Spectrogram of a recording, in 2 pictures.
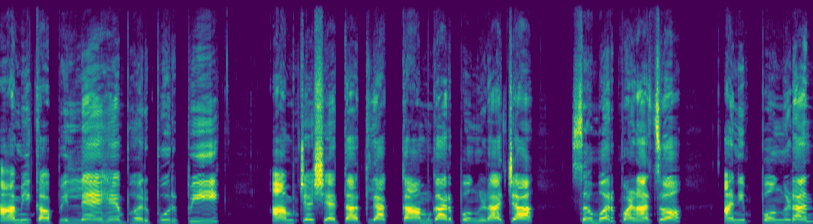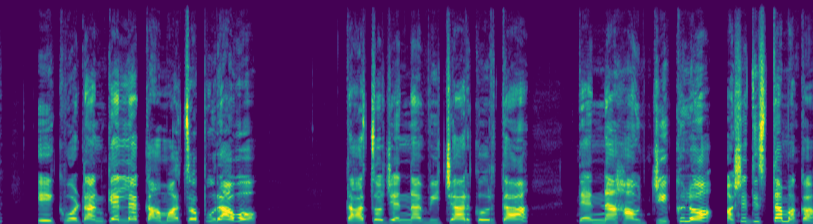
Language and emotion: Goan Konkani, happy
